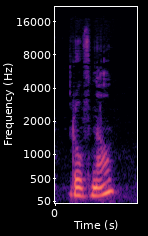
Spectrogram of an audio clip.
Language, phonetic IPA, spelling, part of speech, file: Polish, [ˈruvnɔ], równo, adverb, LL-Q809 (pol)-równo.wav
